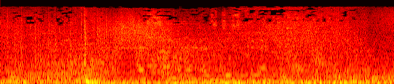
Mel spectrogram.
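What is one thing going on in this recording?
A structure shatters with a loud magical blast.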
